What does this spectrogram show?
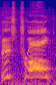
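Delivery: long loud cry then high shouted groan; dismayed cry. Real, not acted. Commentator crying out as his hero gets killed. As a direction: wail at the sudden loss.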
